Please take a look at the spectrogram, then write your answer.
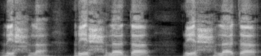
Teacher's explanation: alirkan nafas pada lafal ha karena ha memiliki salah satu sifat yaitu sifat hams. Kita coba alirkan rihla rihlata rihlata.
